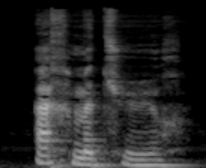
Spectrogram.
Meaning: framework (supportive structure)
- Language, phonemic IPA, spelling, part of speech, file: French, /aʁ.ma.tyʁ/, armature, noun, LL-Q150 (fra)-armature.wav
